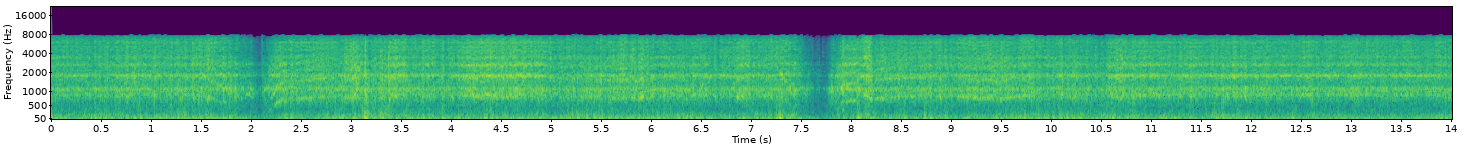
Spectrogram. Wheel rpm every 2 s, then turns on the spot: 190, 180, 220, 190, 200, 230, 230.
none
